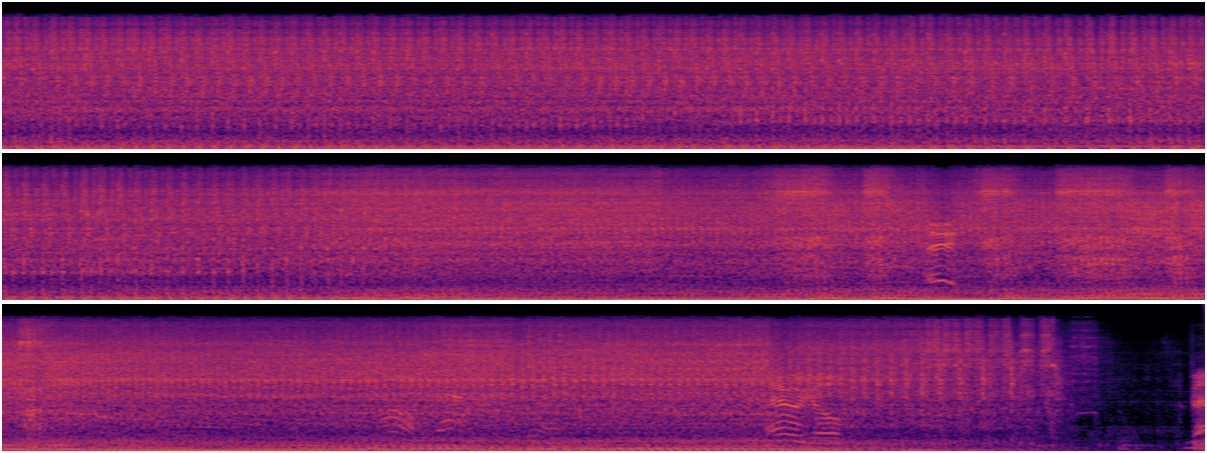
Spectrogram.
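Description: A car engine idles with a low, uneven rumble, then shuts off.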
